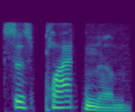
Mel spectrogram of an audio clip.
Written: cis-platinum

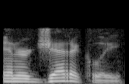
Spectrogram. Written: energetically

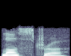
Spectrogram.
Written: lustra

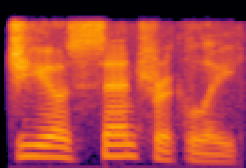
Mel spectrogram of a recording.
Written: geocentrically

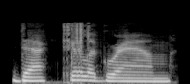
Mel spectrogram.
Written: dactylogram

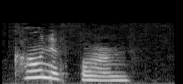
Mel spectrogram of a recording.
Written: coniform

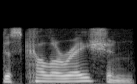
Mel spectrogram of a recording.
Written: discoloration

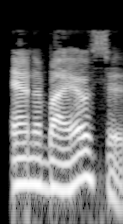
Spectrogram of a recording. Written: anabiosis

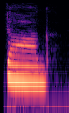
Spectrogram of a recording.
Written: dawg

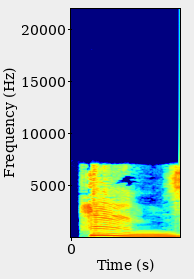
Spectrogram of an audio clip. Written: Hans

